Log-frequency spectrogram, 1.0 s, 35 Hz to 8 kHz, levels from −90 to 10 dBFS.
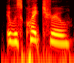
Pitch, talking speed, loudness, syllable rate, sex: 215 Hz, 240 wpm, -19 LUFS, 6.1 syllables/s, female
